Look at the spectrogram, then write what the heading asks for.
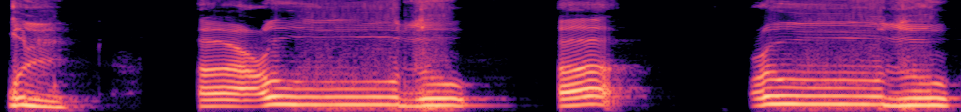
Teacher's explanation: واو مدہ میں 1 الف کے برابر کھینچ کر پڑھا جاتا ہے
